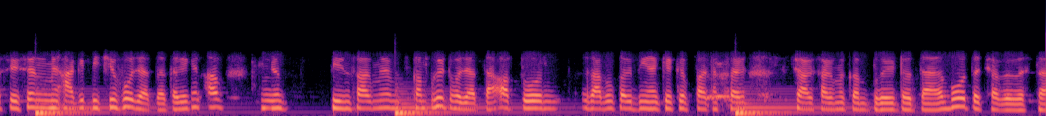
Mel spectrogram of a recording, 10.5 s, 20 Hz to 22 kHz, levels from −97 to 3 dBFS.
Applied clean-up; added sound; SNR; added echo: none; Bowed string instrument; 9 dB; none.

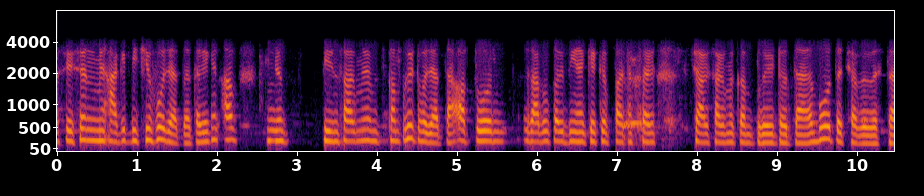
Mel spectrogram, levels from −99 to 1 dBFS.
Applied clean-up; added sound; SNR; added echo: none; none; none; none.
